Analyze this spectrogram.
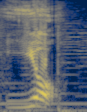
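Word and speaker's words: Ё: umblot or diarises but it is actually pronounced as yo a letter which makes two sounds it is not really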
